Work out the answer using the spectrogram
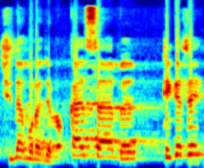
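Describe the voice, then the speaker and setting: A man teaches Quran reading online in a slightly high, steady voice, using question-and-answer drilling where he answers himself and reciting verses slowly, one syllable at a time. Reverberation from a large hall and poor audio mark the recording.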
